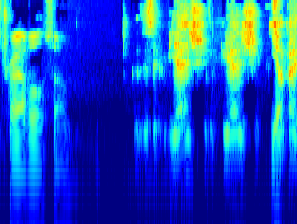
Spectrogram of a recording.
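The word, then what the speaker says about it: viagem: Viage.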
